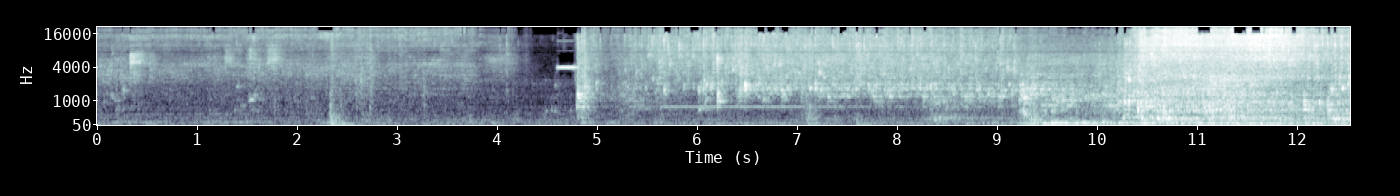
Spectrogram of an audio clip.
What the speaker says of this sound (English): Give it a half flush.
